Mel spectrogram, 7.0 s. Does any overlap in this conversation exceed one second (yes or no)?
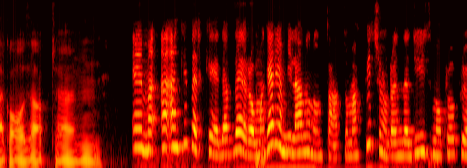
no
